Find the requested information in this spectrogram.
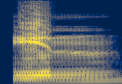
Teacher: Nun tasydid dibaca ghunnah dengung dua ketuk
